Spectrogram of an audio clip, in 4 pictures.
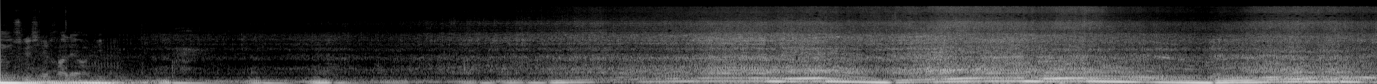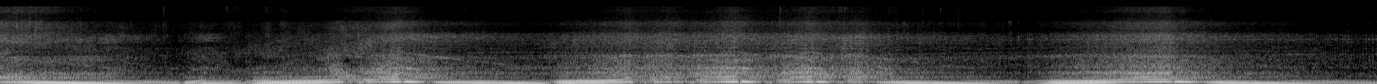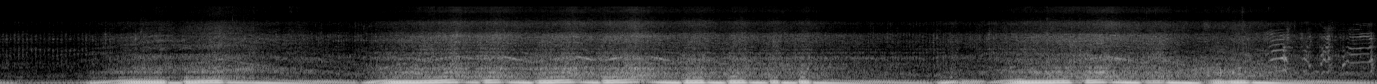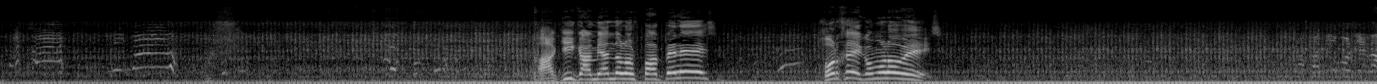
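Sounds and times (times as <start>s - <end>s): engine revving: 0.0s - 27.7s, 28.3s - 42.0s.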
